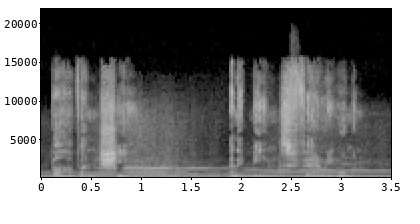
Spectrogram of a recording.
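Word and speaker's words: Baobhan Sith: The name is Gaelic, pronounced baranchi, and it means fairy woman, which is a deceptively gentle way of describing something that is not gentle at all.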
